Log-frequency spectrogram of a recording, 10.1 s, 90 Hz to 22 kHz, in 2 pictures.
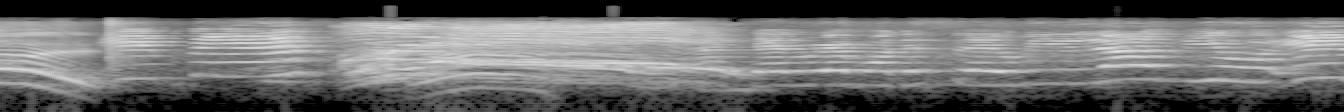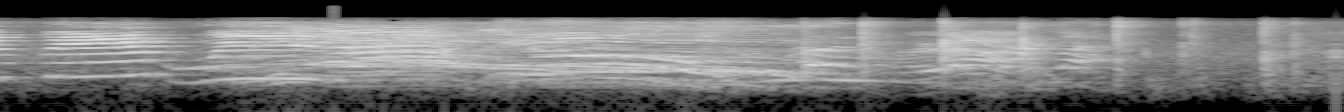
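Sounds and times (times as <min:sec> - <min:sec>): hand clapping: 0:08.1 - 0:10.0.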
